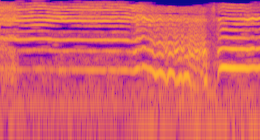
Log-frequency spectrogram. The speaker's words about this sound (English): See, it starts out as a baby and then becomes a chicken. It's a baby being turned into a chicken by a witch doctor. It's a baby being basted in some kind of sauce.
